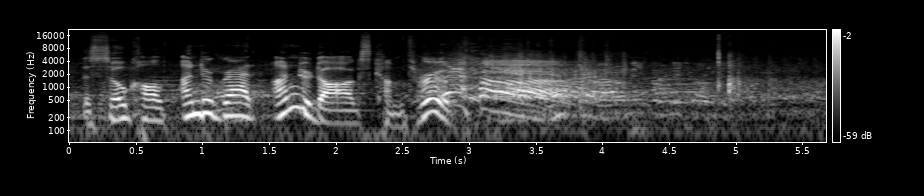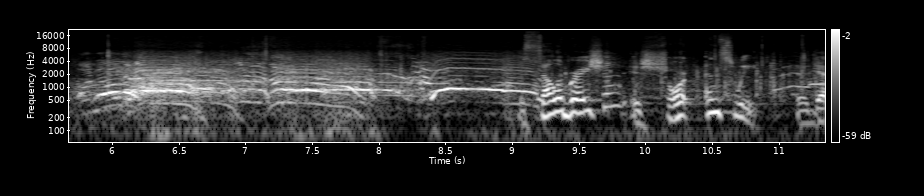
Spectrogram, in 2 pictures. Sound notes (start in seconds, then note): 3.1 audience cheering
